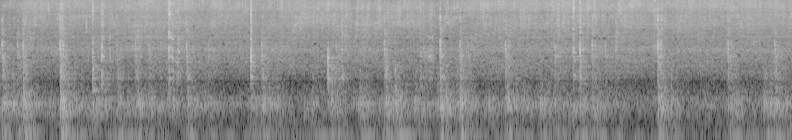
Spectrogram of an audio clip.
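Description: Onions frying in a pan while being stirred, a continuous close sizzle broken by frequent scraping and clattering knocks of the utensil against the pan, with no talking.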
